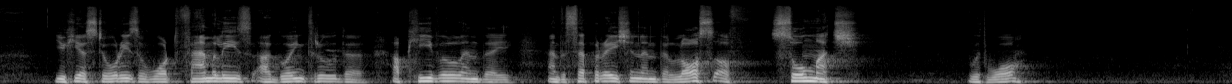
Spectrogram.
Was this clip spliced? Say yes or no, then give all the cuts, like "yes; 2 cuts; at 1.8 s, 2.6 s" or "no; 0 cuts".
no; 0 cuts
